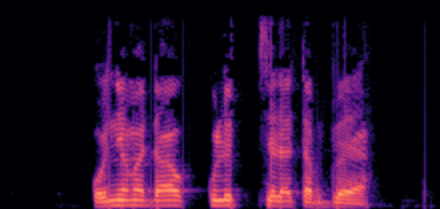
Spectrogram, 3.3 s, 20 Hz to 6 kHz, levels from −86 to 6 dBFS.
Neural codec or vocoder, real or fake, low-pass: none; real; 5.4 kHz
